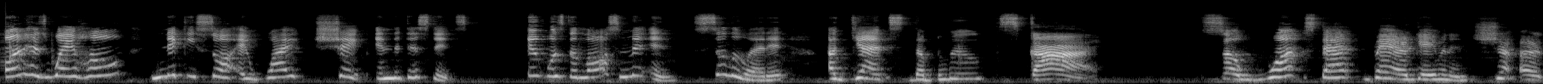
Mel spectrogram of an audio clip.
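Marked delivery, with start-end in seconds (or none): 0.0-11.0 storytime read-aloud, slowing at the end; story narration. A narrator's reading. Teacher reading the story to her class, slowing down. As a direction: read it gently, savoring the last words.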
